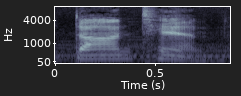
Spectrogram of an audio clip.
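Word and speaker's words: tantien: the chinese call the don ten spelled t-a-n-t-i-e-n but pronounced like a d like these dante a hard d it means the elixir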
